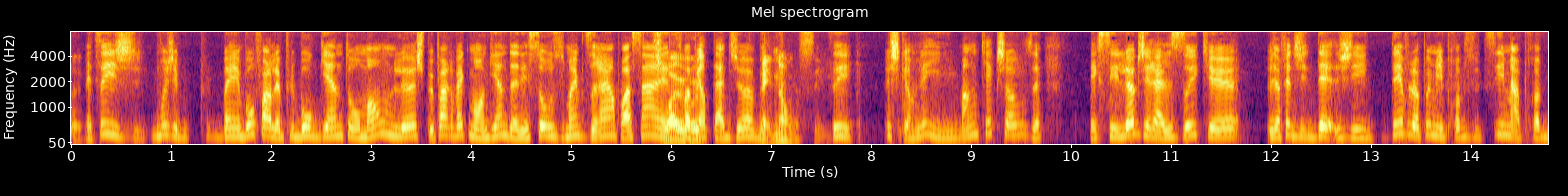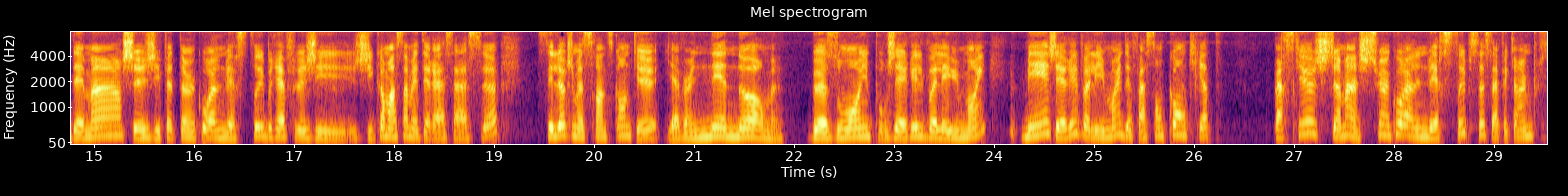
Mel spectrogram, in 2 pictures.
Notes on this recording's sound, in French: En direct du Salon Industriel de Terrebonne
